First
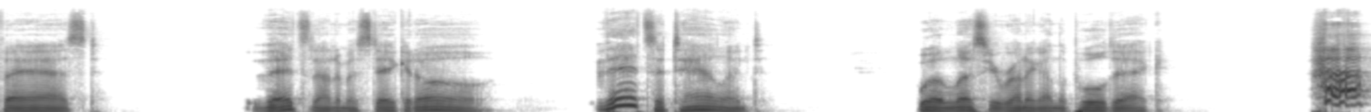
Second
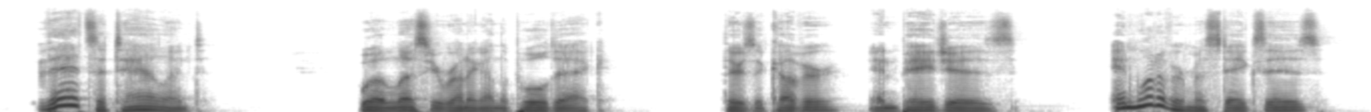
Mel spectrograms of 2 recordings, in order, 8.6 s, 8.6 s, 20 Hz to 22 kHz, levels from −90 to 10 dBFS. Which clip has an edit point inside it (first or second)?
second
